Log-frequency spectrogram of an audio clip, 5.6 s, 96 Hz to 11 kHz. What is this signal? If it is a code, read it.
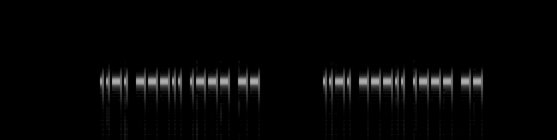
Morse code, heard as a keyed tone, about 40 wpm, 700 Hz. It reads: F8JM F8JM
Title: DXCC-100 Call Signs - 4 Characters - Repeated 2x - 40wpm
